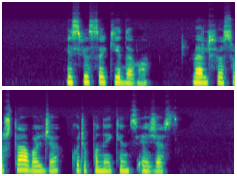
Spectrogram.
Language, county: Lithuanian, Vilnius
